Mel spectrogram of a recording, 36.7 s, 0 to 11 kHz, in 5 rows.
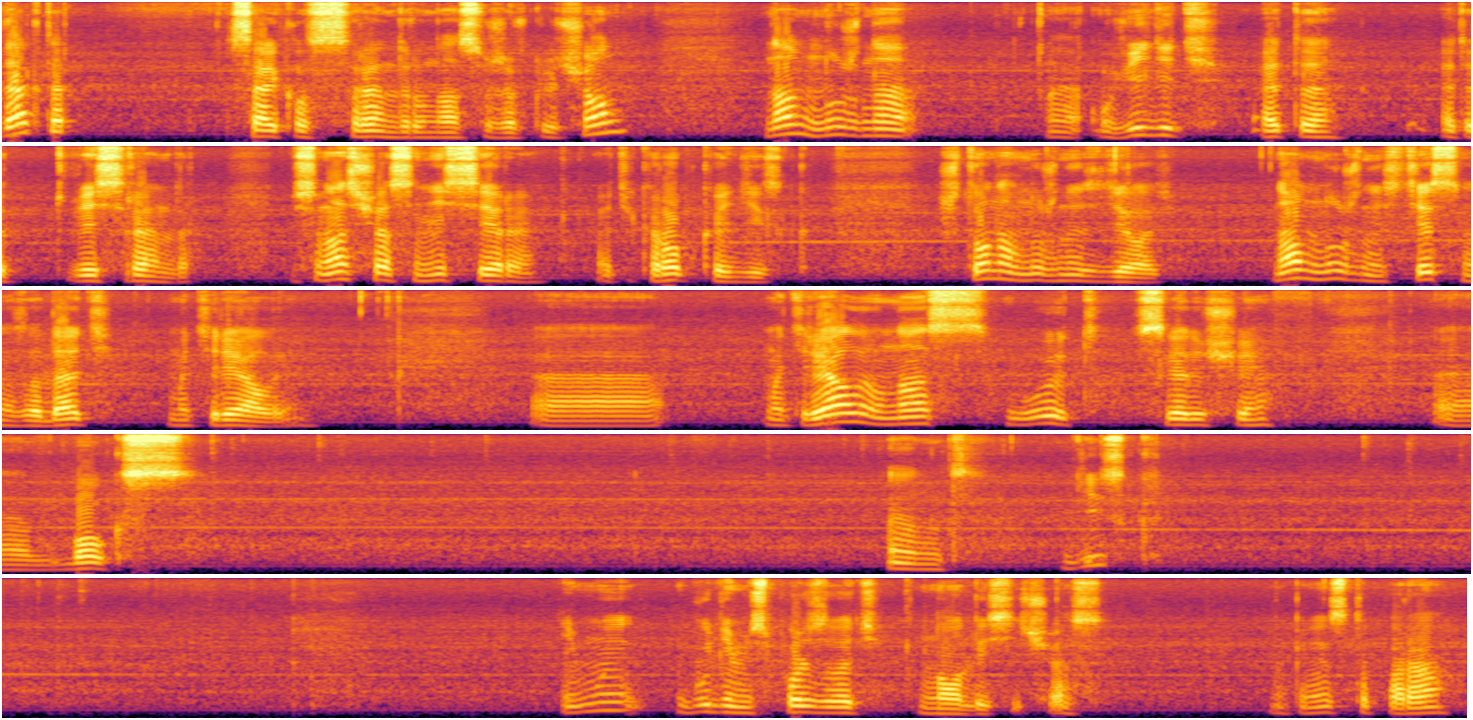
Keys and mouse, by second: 0.0 click, 2.5 Tab, 5.5-7.5 drag, 9.9-11.8 drag, 13.5-15.2 drag, 17.6-22.3 drag, 33.7-35.5 drag.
